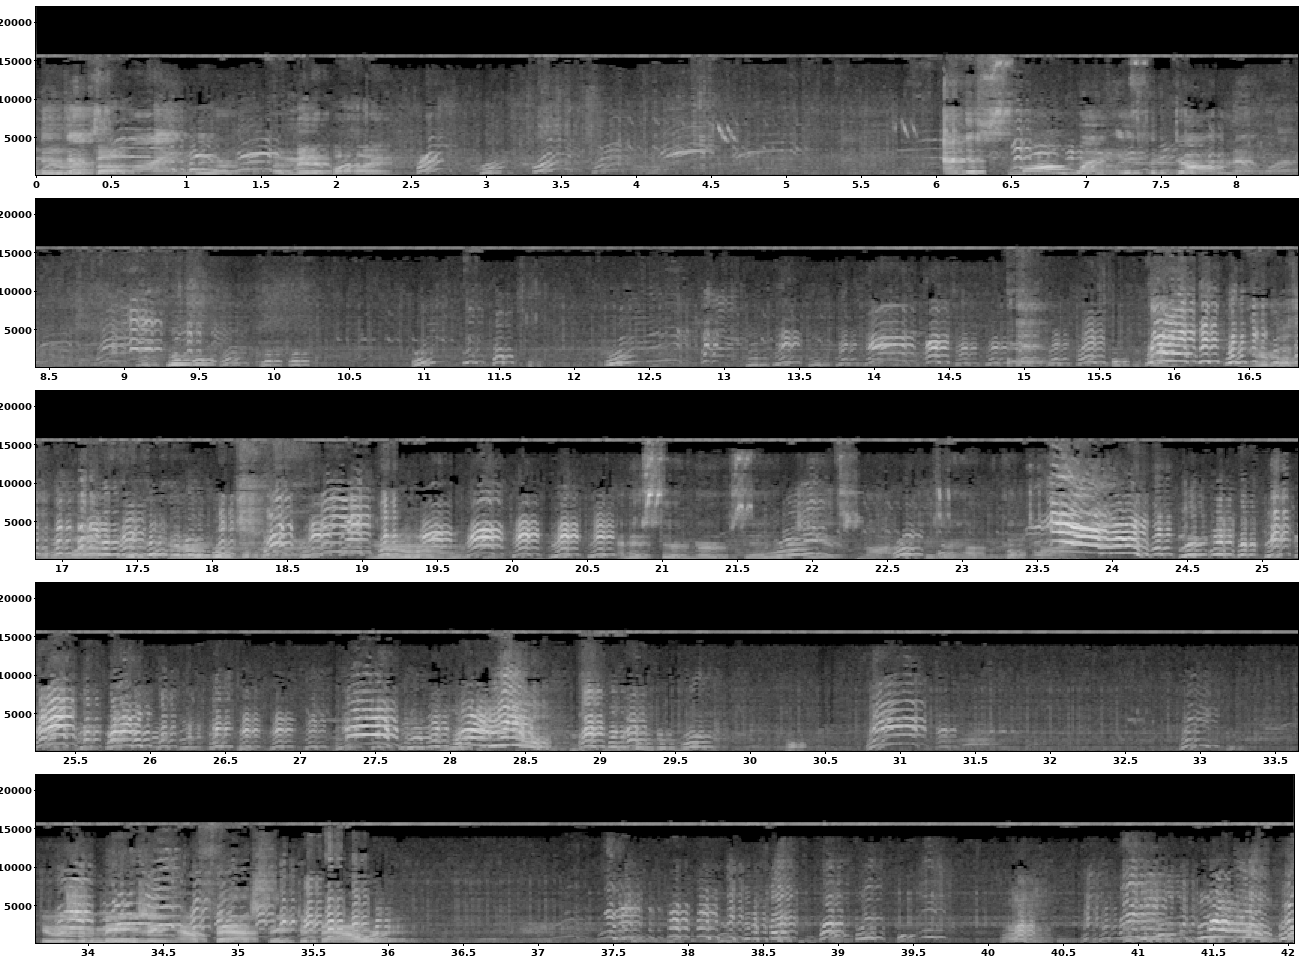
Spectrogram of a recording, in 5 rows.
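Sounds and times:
hyenas giggling: 0.0s - 42.0s.

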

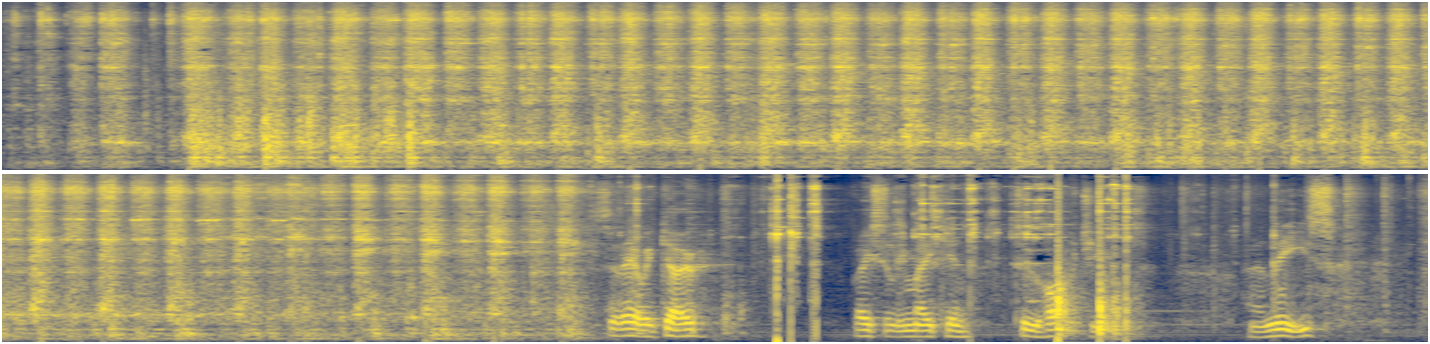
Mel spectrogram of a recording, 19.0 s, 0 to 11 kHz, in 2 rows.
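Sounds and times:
hacksaw cutting steel tube: 0.0s - 13.8s.

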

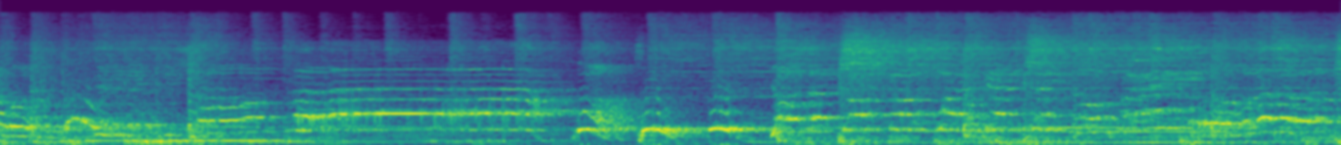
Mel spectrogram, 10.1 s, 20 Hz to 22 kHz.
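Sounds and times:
gospel group singing with band: 0.0s - 10.0s.

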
